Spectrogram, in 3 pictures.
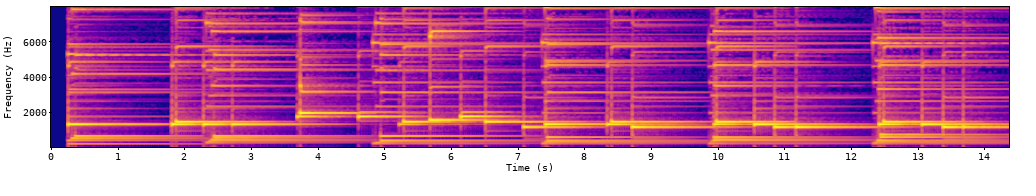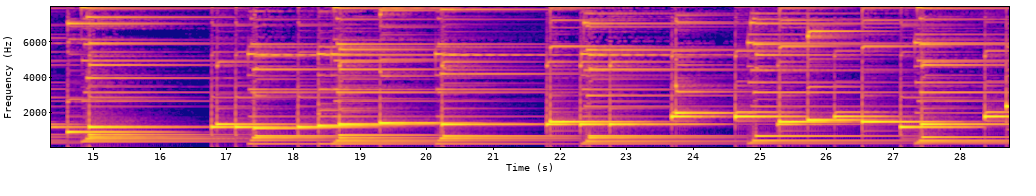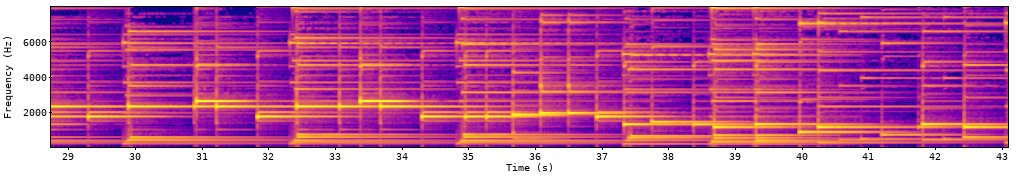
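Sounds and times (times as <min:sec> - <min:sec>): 
music box: 0:00.3 - 0:43.0.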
